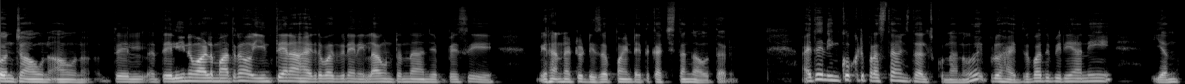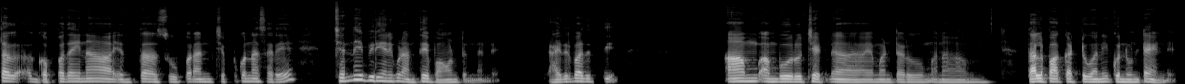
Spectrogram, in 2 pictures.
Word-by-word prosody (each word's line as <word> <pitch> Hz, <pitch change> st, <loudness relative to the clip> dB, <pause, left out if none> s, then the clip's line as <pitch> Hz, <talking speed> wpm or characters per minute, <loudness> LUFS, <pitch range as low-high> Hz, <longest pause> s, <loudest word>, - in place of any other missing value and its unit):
కొంచెం 140 Hz, -1 st, +5 dB
అవును. 115 Hz, -1 st, +1 dB
అవును. 110 Hz, -1 st, -1 dB, 0.3 s
తెలి 125 Hz, -2 st, +1 dB, 0.3 s
తెలియని 145 Hz, +4 st, +4 dB
వాళ్ళు 150 Hz, 0 st, +7 dB
మాత్రం, 160 Hz, +4 st, +2 dB, 0.2 s
"ఇంతేనా! 155 Hz, +2 st, +2 dB
హైదరాబాద్ 140 Hz, 0 st, +1 dB
బిర్యానీ 135 Hz, -2 st, -2 dB
ఇలా 130 Hz, -, +2 dB
ఉంటుందా" 125 Hz, 0 st, -3 dB
అని 115 Hz, -, -1 dB
జెప్పేసి 120 Hz, +4 st, -6 dB, 0.6 s
మీరన్నట్టు 125 Hz, +1 st, +1 dB
డిసప్పాయింటయితే 115 Hz, 0 st, -1 dB
ఖచ్చితంగా 115 Hz, +1 st, -2 dB
అవుతారు. 100 Hz, +1 st, -7 dB, 0.7 s
అయితేనింకొకటి 200 Hz, +1 st, +2 dB
ప్రస్తావించదలుచుకున్నాను, 130 Hz, -, -2 dB
ఇప్పుడు 140 Hz, 0 st, -1 dB
హైదరాబాది 120 Hz, +8 st, -2 dB
బిర్యానీ 140 Hz, +2 st, -2 dB, 0.7 s
ఎంత 120 Hz, +5 st, -4 dB, 0.4 s
గొప్పదైనా, 135 Hz, +4 st, 0 dB, 0.3 s
ఎంత 110 Hz, +2 st, -7 dB, 0.2 s
సూపరని 120 Hz, 0 st, -3 dB
చెప్పుకున్నా 135 Hz, +3 st, -4 dB
సరే 115 Hz, 0 st, -2 dB, 0.5 s
చెన్నై 185 Hz, +8 st, +3 dB
బిర్యానీ 160 Hz, -4 st, +1 dB
కూడా 135 Hz, -, +1 dB
అంతే 135 Hz, +6 st, +1 dB
బావుంటుందండి. 110 Hz, +2 st, -6 dB, 0.6 s
హైదరాబాద్ 135 Hz, +4 st, +2 dB
తి -, -, -2 dB, 1.2 s
అం 145 Hz, +1 st, +7 dB, 0.2 s
అంబూరు 130 Hz, -1 st, +4 dB
చటా 120 Hz, -3 st, +1 dB, 0.3 s
ఏమంటారు 110 Hz, 0 st, -3 dB, 0.2 s
మన 110 Hz, -1 st, -4 dB, 0.9 s
తలపాకట్టు 130 Hz, -2 st, +6 dB
అని 125 Hz, +2 st, +2 dB
కొన్ని 115 Hz, -3 st, +3 dB
ఉంటాయండి. 115 Hz, -3 st, 0 dB
130 Hz, 115 wpm, -24 LUFS, 115-140 Hz, 1.2 s, వాళ్ళు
